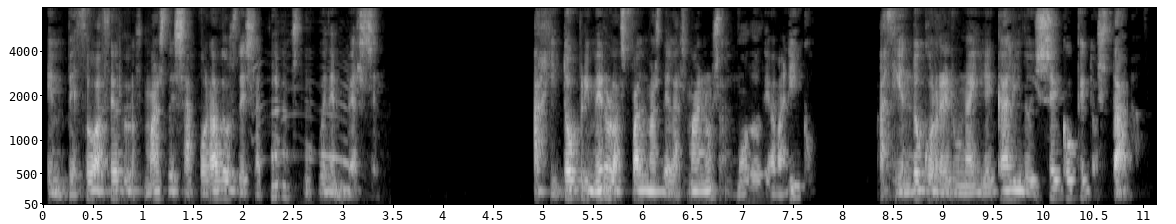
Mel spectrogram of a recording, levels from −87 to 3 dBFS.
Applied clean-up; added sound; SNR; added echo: neural mask model RNNoise.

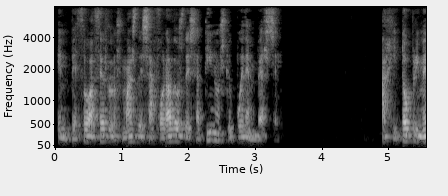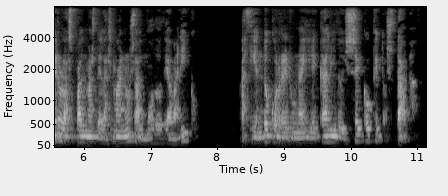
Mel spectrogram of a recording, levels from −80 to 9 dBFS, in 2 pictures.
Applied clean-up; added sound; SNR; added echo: none; none; none; none.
